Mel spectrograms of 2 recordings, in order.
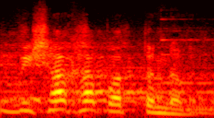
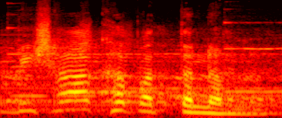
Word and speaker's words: বিশাখাপত্তনম: আরক বিশাখাপত্তন কথাটা হচ্ছে বিশাখ বিশাখা নয় বিশাখ আর বিশাখা আলাদা জিনিস।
